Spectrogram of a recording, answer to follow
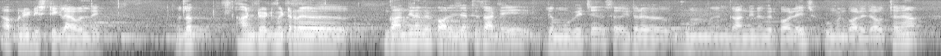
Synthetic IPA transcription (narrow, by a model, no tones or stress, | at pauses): aːpneːɖɪsʈɾɪklɛːʋəld̪eː | mət̪ləb | ɦəɳɖɾeːɖmiːʈəɾ | ɡãːnd̪iːnəɡəɾkɔːleːd͡ʒɛt̪ʰːesaːɖeːd͡ʒəmːũːʋɪt͡ʃɪd̪əɾʋuːmənɡãːnd̪ʱiːnəɡəɾkɔːleːd͡ʒʋuːmənkɔːleːd͡ʒaːʊt̪ʰːeːnãː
